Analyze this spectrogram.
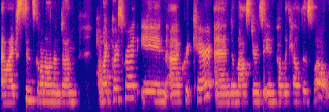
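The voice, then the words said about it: Mild Irish accent, partly Australianized. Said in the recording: “that half-half accent ... there is a few twangs still left of the Irish accent, which definitely gets picked up all the time”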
